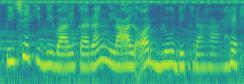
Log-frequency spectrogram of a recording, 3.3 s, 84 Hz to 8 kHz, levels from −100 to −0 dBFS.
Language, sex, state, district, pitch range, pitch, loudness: Hindi, female, Jharkhand, Palamu, 215-270 Hz, 235 Hz, -15 LUFS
